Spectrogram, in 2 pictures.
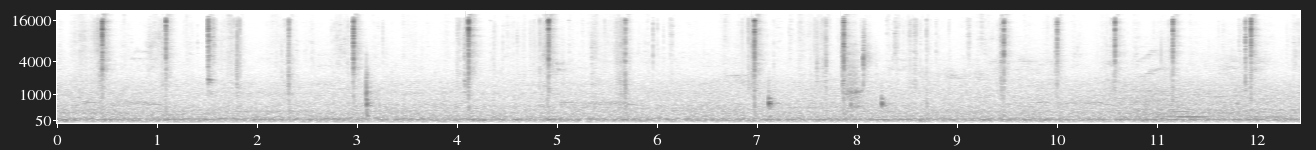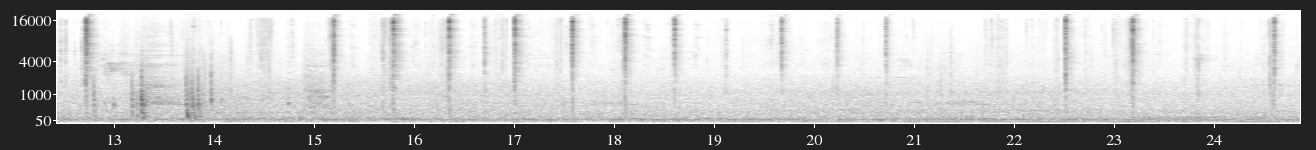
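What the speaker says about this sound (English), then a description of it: "Sharp scissors is very important." Sharp, thick scissors snipping the roots of a trident maple bonsai during repotting: crisp metallic cuts in an irregular rhythm, close and distinct over quiet background with faint rustling.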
